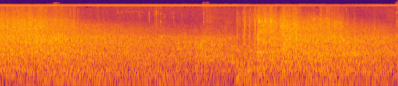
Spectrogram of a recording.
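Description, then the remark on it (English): Explosions from the U.S. military bombardment by warships and planes opening Operation Iraqi Freedom, the invasion of Iraq, roar as a dense, continuous rumble for about four seconds, heavy booms blending together, with a slightly stronger surge partway through and no voices. “U.S. warships and planes launched the opening salvo of Operation Iraqi Freedom.”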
